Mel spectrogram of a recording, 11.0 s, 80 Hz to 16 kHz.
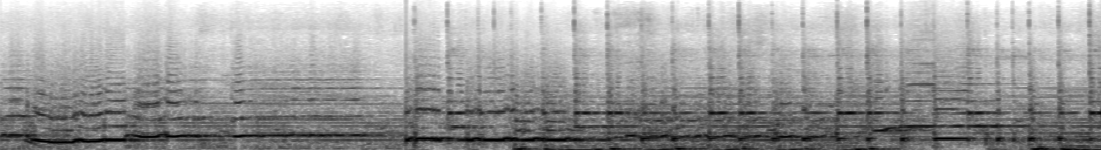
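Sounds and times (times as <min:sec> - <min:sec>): bamboo flute long note: 0:00.0 - 0:09.9.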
